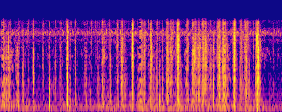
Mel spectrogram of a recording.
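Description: Stones clacking against one another as they are set down by hand on muddy ground: a string of irregular sharp knocks, several a second, some louder than others.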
